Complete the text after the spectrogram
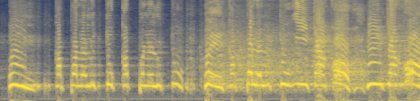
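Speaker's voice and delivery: put-on high excited child calling out, shouting by the last words. Village boy calls to his friends about the plane, excited shouting. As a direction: point and call at the plane overhead.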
